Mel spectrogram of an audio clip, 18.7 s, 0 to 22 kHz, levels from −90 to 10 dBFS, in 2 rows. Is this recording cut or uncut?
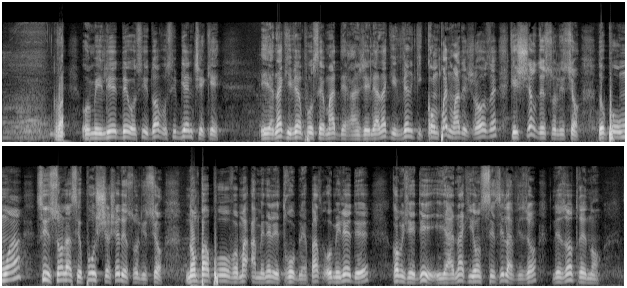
cut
